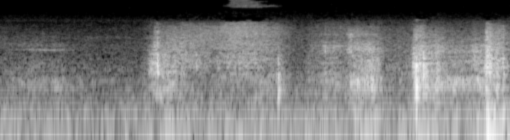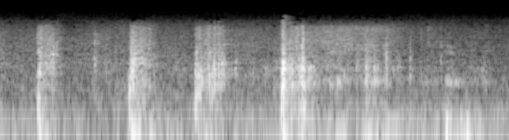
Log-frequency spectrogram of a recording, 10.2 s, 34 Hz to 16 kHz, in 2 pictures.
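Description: Footsteps crunching on the loose gravel and rock floor of a mine tunnel, a step about every 0.7 seconds, starting about a second and a half in.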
